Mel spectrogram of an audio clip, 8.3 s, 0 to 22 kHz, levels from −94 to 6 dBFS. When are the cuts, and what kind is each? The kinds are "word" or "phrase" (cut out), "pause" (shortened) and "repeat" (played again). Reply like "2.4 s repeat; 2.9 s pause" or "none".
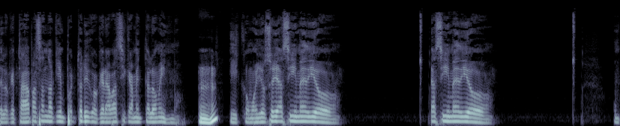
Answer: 3.0 s pause; 5.7 s repeat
